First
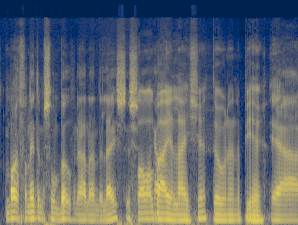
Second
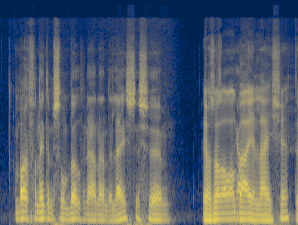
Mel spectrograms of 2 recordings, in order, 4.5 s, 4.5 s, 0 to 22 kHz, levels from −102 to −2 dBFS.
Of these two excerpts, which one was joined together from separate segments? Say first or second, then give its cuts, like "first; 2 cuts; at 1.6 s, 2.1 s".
first; 1 cut; at 2.1 s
